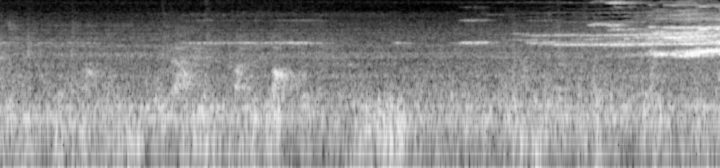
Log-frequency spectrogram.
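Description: Italian regional train's passenger coaches rolling slowly past as it brakes to a stop, with a steady rumble from the wheels. Short high squeals come and go, then a loud squeal of several high tones builds from about six seconds in as the train slows.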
